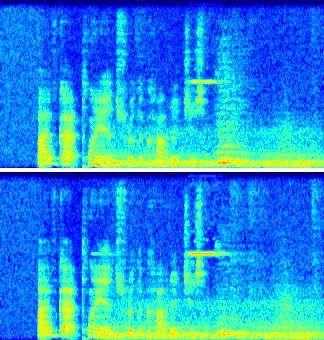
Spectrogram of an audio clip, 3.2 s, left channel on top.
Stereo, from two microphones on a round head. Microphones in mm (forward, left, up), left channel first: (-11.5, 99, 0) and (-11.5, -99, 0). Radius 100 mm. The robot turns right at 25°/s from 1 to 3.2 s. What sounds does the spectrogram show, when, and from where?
0.4 s a woman speaking: 30° right (ahead or behind), 2 m; by 2.0 s 50° right (ahead or behind), 2 m
2.1 s a whoosh: 45° left (ahead or behind), 1.3 m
